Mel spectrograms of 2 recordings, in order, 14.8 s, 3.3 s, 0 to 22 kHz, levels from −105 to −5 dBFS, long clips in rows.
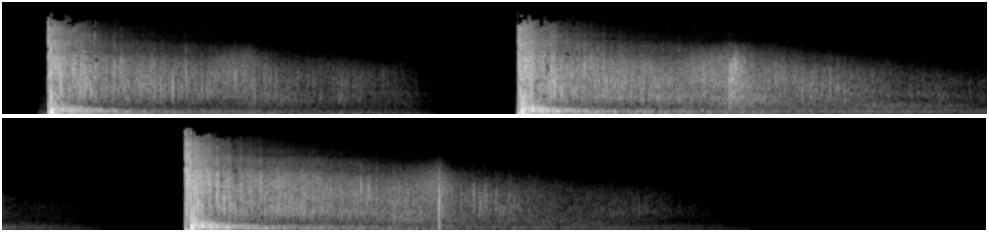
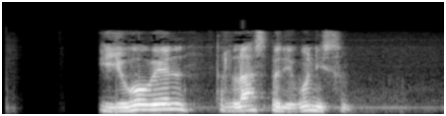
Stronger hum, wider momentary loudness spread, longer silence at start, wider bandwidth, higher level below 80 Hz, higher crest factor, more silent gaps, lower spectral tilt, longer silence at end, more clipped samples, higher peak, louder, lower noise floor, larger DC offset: neither; first, 25 LU vs 17 LU; second, 0.35 s vs 0.75 s; first, 11.5 kHz vs 7.8 kHz; first, -40 dBFS vs -58 dBFS; first, 28 dB vs 18 dB; first, 3.25-3.86 s, 8.13-8.76 s vs none; second, -5 dB/octave vs -6.5 dB/octave; first, 4.05 s vs 0.7 s; neither; about the same, -2 dBFS vs 0 dBFS; second, -25 LUFS vs -15 LUFS; first, under -90 dBFS vs -52 dBFS; neither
